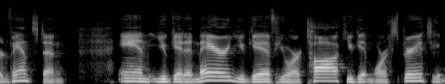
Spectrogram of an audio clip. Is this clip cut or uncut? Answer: cut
